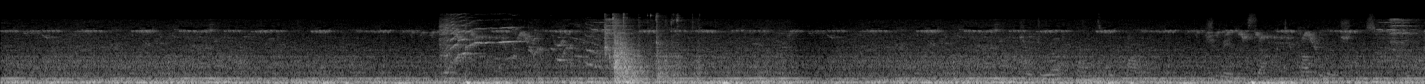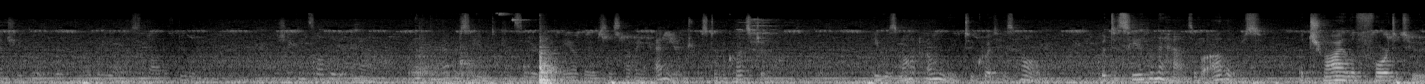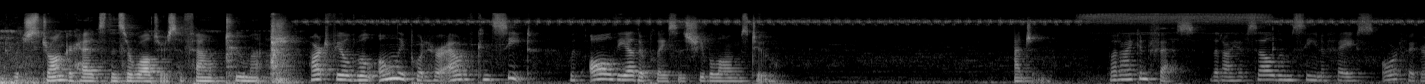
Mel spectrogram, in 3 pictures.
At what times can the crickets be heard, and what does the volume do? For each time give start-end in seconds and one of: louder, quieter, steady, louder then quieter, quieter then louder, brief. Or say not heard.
0.0-42.7 quieter.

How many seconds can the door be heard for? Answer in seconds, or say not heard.
5 s.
